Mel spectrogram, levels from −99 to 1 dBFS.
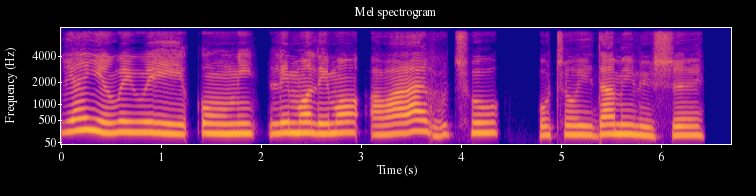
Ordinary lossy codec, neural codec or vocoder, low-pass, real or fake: none; codec, 16 kHz in and 24 kHz out, 0.4 kbps, LongCat-Audio-Codec, two codebook decoder; 7.2 kHz; fake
